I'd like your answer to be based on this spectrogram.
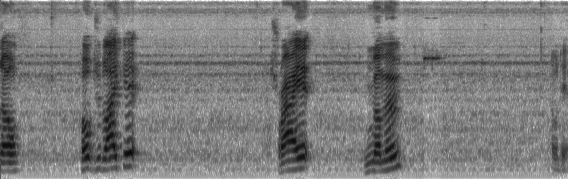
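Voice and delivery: talking while chewing. A food video host urging viewers to try it, talking while chewing. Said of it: "I'm still chewing".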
